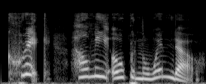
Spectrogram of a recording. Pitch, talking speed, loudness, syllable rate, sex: 315 Hz, 175 wpm, -16 LUFS, 5.1 syllables/s, female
